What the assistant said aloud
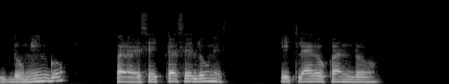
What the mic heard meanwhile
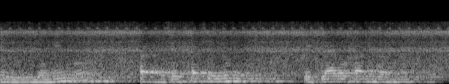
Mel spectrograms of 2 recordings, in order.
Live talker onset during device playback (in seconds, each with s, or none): none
